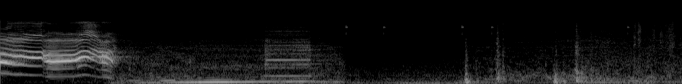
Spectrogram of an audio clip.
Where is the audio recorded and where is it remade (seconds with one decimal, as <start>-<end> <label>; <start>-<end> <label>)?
0.0-2.0 recorded; 2.0-3.1 remade; 3.1-6.8 recorded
